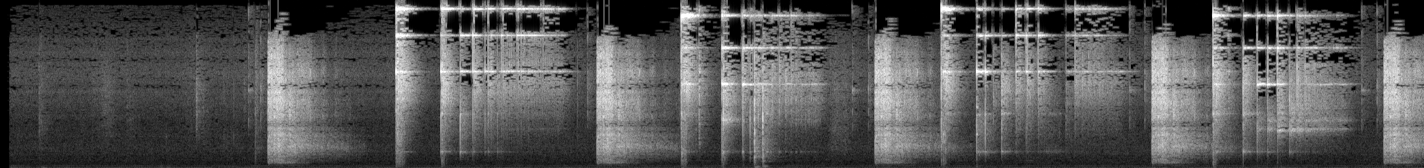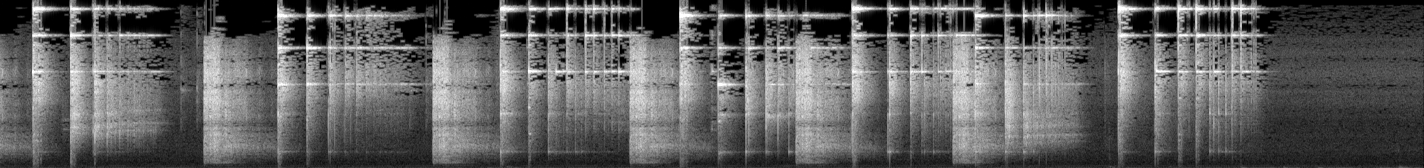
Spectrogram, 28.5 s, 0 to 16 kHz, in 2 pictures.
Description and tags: Shotgun Firing with Casings
Sound of a shotgun being fired in a small room. After each shot a 30.8 Cal Winchester bullet casing hits a tile floor.
Bullet, Casing, Shotgun, Tile, Winchester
